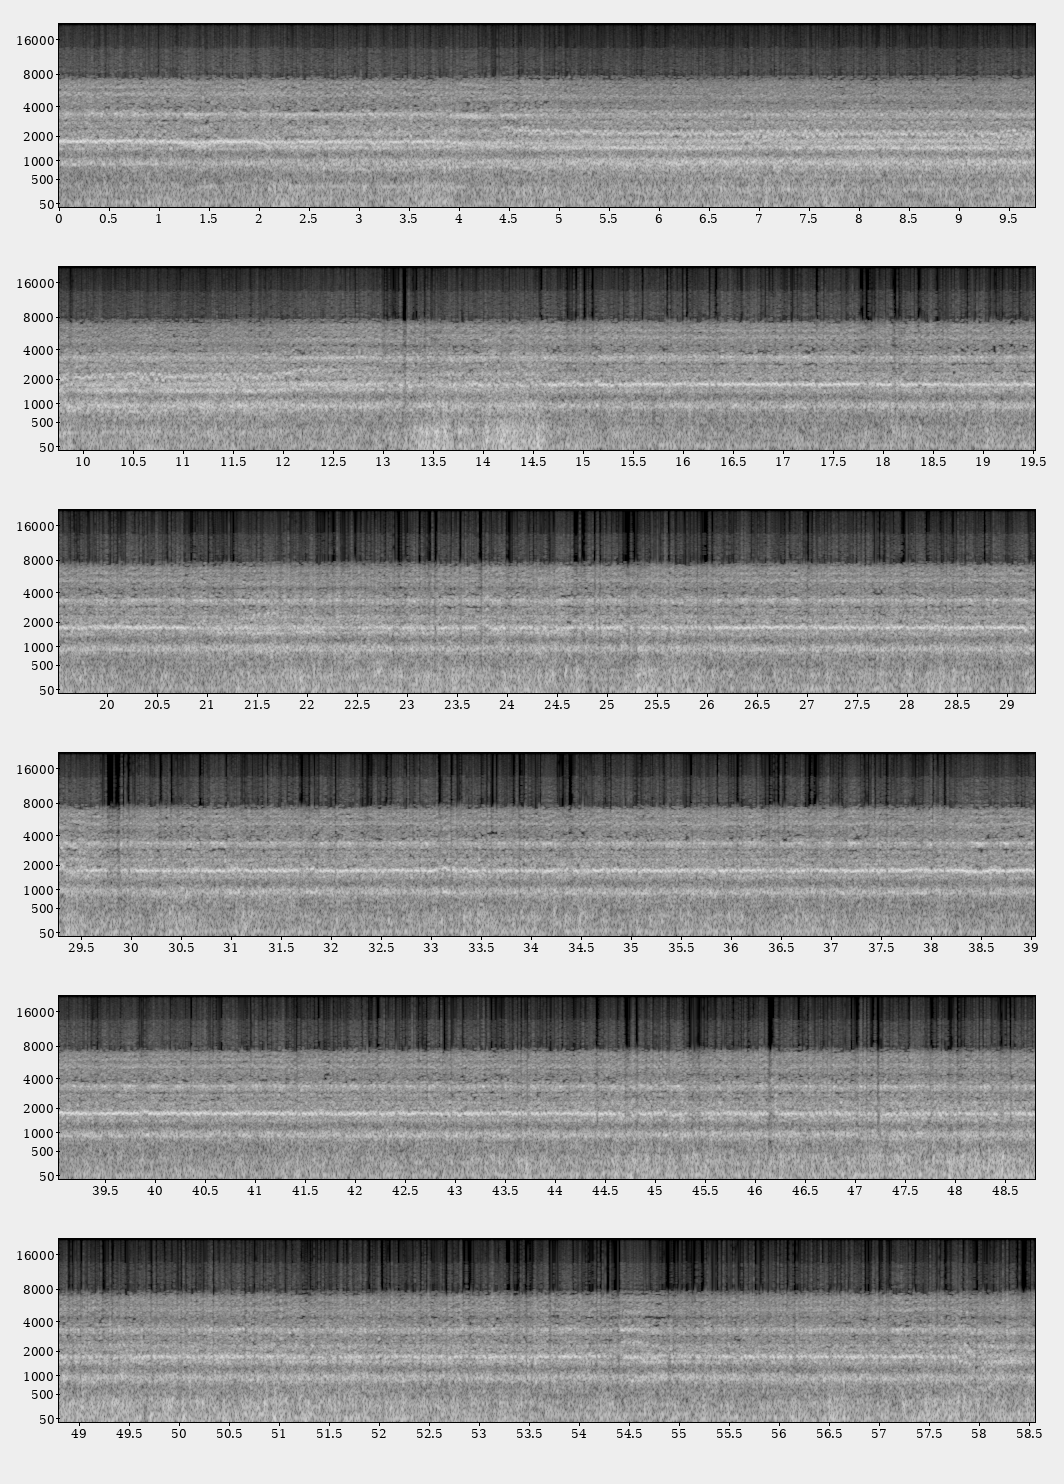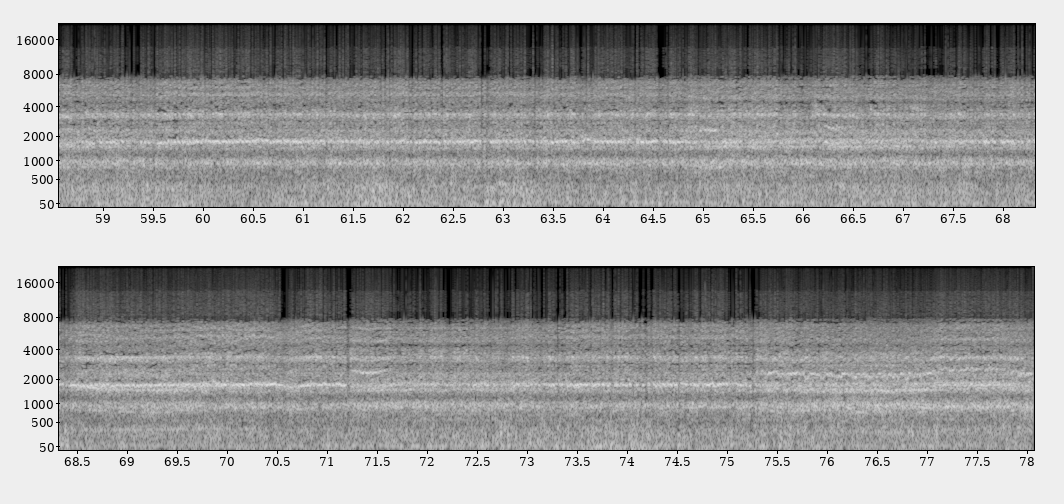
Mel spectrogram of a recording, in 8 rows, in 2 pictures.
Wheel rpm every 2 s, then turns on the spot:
230, 220, 210, 210, 210, 210, 230, 230, 230, 230, 230, 230, 230, 230, 230, 240, 240, 240, 230, 230, 230, 230, 230, 230, 230, 230, 230, 230, 230, 220, 230, 230, 230, 230, 220, 230, 230, 230, 210.
none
